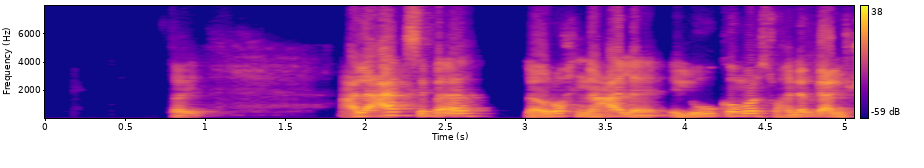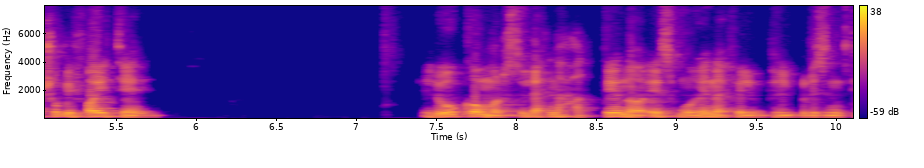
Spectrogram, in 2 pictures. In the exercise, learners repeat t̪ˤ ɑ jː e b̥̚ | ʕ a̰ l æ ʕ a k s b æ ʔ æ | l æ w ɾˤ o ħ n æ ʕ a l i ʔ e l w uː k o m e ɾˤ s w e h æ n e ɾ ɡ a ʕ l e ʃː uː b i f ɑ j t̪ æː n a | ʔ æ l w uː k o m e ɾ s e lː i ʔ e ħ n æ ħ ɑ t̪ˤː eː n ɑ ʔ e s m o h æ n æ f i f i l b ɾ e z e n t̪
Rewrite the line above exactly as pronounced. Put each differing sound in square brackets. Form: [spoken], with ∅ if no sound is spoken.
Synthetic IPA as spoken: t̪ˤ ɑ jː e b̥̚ | ʕ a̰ l æ ʕ a k s b æ ʔ æ | l æ w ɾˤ o ħ n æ ʕ a l [æ] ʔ e l w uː k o m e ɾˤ s w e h æ n e ɾ ɡ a ʕ l e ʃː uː b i f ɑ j t̪ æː n [i] | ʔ [e] l w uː k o m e ɾ s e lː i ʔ e ħ n æ ħ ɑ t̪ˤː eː n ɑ ʔ e s m o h [e] n æ f i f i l b ɾ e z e n t̪

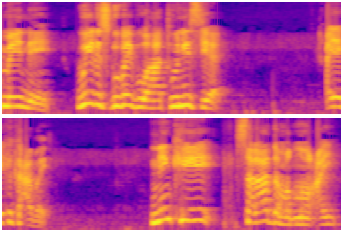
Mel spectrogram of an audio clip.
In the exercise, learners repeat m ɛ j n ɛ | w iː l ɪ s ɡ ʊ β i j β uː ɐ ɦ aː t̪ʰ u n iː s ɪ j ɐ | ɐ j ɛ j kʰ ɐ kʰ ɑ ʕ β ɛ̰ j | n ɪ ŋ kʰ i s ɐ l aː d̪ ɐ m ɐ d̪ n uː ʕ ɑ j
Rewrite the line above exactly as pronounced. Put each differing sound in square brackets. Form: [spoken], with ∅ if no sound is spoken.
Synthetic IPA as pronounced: m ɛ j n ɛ | w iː l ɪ s ɡ ʊ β [ɛ] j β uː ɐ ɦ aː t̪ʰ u n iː s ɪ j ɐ | ɐ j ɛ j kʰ ɐ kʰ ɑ ʕ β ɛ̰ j | n ɪ ŋ kʰ [iː] s ɐ l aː d̪ ɐ m ɐ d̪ n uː ʕ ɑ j

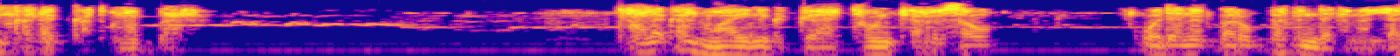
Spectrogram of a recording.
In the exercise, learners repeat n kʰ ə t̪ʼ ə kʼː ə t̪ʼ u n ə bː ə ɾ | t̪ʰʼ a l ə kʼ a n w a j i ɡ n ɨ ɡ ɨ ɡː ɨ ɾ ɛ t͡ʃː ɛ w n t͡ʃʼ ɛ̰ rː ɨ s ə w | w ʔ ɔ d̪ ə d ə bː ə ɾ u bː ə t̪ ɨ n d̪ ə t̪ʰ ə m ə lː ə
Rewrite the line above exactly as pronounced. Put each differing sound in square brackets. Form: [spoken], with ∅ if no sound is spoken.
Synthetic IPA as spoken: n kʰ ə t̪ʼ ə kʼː ə t̪ʼ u n ə bː ə ɾ | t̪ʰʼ a l ə kʼ a n w a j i [∅] n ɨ ɡ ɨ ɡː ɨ ɾ [a] t͡ʃː ɛ w n t͡ʃʼ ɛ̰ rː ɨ s ə w | w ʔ ɔ d̪ ə [n] ə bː ə ɾ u bː ə t̪ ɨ n d̪ ə t̪ʰ ə m ə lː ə

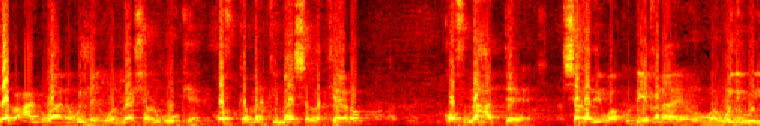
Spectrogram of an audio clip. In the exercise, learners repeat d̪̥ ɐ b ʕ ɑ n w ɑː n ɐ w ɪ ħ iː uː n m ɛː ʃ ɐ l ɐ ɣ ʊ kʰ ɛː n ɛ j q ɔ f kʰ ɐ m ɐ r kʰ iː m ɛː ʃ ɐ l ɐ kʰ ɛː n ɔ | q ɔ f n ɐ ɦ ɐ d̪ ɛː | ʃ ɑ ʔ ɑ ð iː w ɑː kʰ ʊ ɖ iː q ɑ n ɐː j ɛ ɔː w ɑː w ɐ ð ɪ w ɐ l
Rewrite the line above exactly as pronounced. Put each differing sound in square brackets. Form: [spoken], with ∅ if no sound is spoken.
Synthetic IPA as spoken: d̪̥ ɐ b ʕ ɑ n w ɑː n ɐ w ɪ ħ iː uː n m ɛː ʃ ɐ l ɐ ɣ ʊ kʰ ɛː n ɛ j q ɔ f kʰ ɐ m ɐ r kʰ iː m ɛː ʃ ɐ l ɐ kʰ ɛː n ɔ | q ɔ f n ɐ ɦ ɐ d̪ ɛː | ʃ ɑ [q] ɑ ð iː w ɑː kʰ ʊ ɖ iː q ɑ n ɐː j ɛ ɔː w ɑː w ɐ ð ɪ w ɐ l

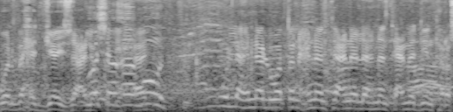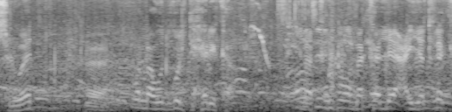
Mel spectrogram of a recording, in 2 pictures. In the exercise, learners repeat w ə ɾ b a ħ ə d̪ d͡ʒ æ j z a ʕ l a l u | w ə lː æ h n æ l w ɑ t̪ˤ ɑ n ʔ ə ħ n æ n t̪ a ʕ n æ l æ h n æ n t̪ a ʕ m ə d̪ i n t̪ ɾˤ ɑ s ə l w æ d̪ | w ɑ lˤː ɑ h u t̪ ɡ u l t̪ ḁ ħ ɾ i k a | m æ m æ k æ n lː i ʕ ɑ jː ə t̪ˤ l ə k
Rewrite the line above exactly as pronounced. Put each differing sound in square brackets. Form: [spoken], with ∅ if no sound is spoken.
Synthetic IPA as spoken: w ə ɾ b a ħ ə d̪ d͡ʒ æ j z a ʕ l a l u | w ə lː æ h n æ l w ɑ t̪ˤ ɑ n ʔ ə ħ n æ n t̪ a ʕ n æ l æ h n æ n t̪ a ʕ m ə d̪ i n t̪ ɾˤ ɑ s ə l w æ d̪ | w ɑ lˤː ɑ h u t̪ ɡ u l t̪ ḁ ħ ɾ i k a | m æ m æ k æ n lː i ʕ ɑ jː ə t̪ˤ l ə k

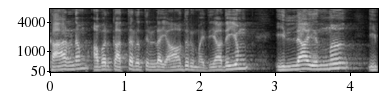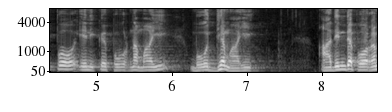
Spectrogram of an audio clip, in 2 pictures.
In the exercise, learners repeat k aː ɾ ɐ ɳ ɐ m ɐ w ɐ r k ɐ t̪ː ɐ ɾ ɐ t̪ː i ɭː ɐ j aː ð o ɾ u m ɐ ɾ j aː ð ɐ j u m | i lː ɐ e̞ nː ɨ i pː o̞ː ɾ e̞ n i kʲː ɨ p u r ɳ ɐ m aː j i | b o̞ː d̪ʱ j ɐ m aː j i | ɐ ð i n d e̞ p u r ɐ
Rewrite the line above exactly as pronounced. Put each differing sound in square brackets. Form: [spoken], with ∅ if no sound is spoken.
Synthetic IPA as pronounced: k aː ɾ ɐ ɳ ɐ m ɐ [ʋ] ɐ r k ɐ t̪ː ɐ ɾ ɐ t̪ː i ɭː ɐ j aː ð o ɾ u m ɐ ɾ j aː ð ɐ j u m | i lː ɐ e̞ nː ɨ i pː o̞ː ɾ e̞ n i kʲː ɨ p [uː] r ɳ ɐ m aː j i | b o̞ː d̪ʱ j ɐ m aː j i | ɐ ð i n d e̞ p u r ɐ

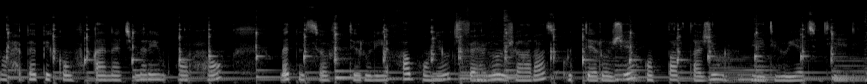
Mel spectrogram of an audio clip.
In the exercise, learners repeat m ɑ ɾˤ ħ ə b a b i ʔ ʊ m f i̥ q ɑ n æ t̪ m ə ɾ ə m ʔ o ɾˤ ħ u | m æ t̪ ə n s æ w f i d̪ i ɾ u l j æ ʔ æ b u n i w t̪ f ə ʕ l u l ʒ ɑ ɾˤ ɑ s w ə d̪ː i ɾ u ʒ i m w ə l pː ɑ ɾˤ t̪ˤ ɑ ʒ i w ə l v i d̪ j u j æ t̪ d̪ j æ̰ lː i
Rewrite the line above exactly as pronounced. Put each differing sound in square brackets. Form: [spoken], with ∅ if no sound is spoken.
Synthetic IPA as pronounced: m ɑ ɾˤ ħ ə b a b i [k] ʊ m f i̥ q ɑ n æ t̪ m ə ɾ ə m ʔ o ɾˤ ħ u | m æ t̪ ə n s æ w f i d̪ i ɾ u l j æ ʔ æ b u n i w t̪ f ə ʕ l u l ʒ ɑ ɾˤ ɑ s w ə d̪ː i ɾ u ʒ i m w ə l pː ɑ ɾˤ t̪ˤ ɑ ʒ i w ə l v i d̪ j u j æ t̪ d̪ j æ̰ [l] i

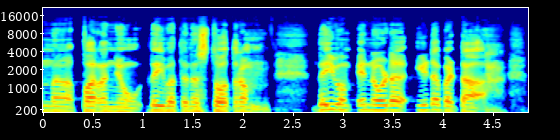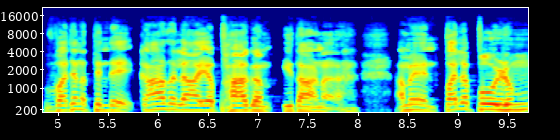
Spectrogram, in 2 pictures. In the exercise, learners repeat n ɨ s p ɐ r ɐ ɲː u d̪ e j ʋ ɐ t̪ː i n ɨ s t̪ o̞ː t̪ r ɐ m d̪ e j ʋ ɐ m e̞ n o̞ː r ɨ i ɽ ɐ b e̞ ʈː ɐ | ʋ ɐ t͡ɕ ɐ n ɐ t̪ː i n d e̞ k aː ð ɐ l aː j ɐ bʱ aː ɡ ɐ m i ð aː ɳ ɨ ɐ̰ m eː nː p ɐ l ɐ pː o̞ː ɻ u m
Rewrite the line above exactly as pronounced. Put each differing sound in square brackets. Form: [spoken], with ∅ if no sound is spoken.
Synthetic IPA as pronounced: [nː] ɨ [∅] p ɐ r ɐ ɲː u d̪ e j ʋ ɐ t̪ː i n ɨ s t̪ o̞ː t̪ r ɐ m d̪ e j ʋ ɐ m e̞ [nː] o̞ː [ɽ] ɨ i ɽ ɐ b e̞ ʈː ɐ | ʋ ɐ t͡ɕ ɐ n ɐ t̪ː i n d e̞ k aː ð ɐ l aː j ɐ bʱ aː ɡ ɐ m i ð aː ɳ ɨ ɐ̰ m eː [n] p ɐ l ɐ pː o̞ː ɻ u m

